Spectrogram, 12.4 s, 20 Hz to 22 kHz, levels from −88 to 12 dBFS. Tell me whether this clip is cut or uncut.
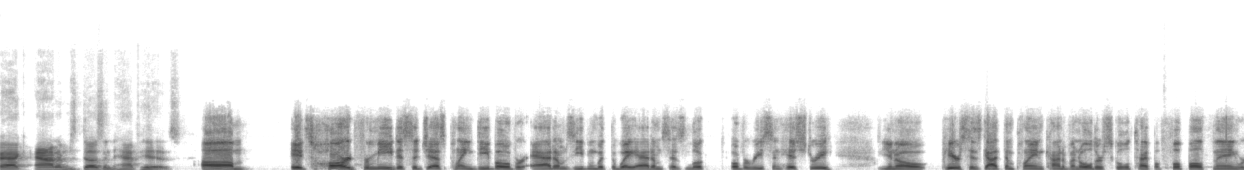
cut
